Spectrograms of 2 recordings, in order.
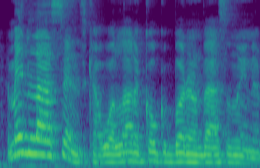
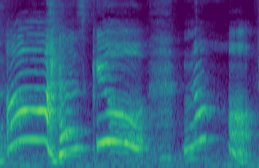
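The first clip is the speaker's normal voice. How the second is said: mock-patronizing coo, pitched way up; cooing clerk; much slower than usual. Hotel clerk doubting his Chinese name, cooing high. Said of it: "She was like this".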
